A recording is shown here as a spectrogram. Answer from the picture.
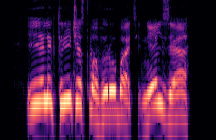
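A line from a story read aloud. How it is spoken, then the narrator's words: Barked shout. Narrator (Russian): Су Дунмин гаркнул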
